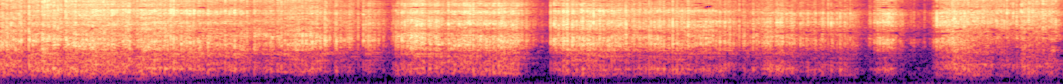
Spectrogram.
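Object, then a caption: Printed office paper sheets. Fingertips slowly tear a long strip off thin white printed office paper sheets with red marks. The tear is a steady, bright, fibrous crackle with almost no low end, broken by a few brief pauses before it continues to the end.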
